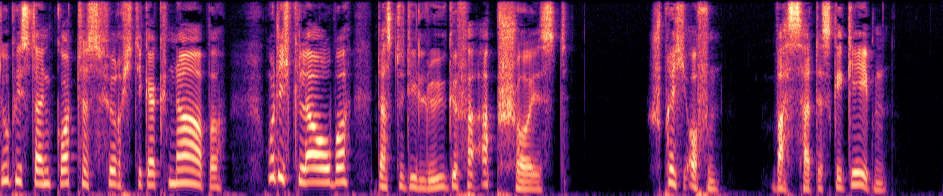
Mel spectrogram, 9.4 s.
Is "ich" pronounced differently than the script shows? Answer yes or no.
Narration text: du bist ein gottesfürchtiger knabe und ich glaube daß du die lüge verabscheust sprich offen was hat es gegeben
no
